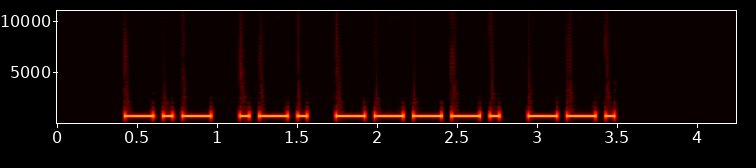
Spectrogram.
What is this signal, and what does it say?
Morse code, heard as a keyed tone, about 20 wpm, 700 Hz. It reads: KR9G
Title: USA Call Signs - 4 Characters - 3x Character Spacing - 20wpm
